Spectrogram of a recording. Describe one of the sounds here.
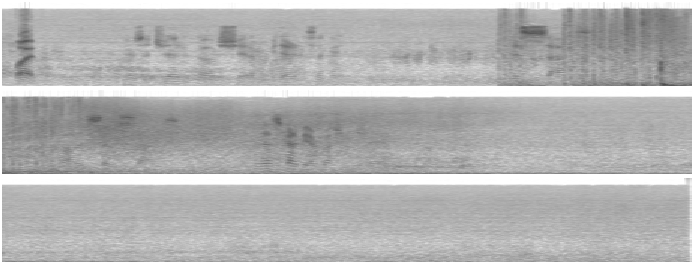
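Propeller engines of an aircraft drone steadily.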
